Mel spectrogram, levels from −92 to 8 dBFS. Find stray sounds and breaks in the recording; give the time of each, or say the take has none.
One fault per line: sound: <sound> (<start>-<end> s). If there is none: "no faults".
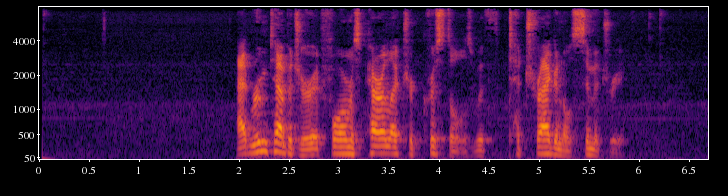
no faults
